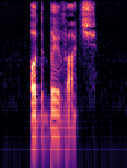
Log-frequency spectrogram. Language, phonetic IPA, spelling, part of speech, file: Polish, [ɔdˈbɨvat͡ɕ], odbywać, verb, Pl-odbywać.ogg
